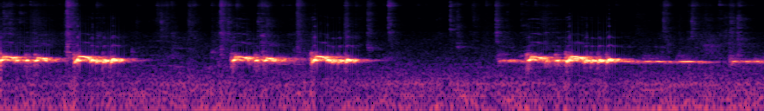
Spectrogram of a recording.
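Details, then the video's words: Big-voiced crossbred zebra dove singing a series of rolling, bubbly coos: short trilled phrases repeated about every second, then a longer run of stuttering notes fading into a steady low tone. "Perkutut crossing manggung suara besar || Suara perkutut crossing"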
